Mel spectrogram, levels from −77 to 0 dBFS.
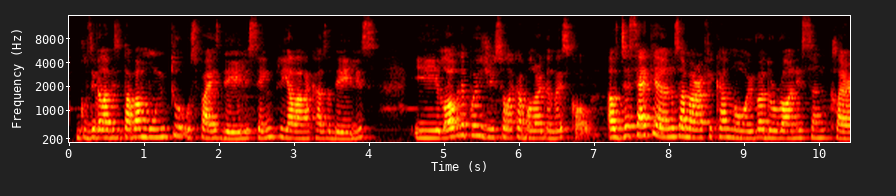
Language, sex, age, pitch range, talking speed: Portuguese, female, 10-29, 205-245 Hz, 190 wpm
